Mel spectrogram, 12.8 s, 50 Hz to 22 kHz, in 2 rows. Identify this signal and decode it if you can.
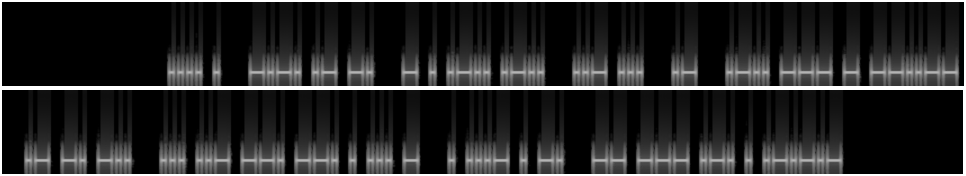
Morse code, heard as a keyed tone, about 40 wpm, 700 Hz. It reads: HE CAN TELL US A LOT, AND SUGGEST EVEN MORE.
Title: Sentences from Top 1300 Words 40wpm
